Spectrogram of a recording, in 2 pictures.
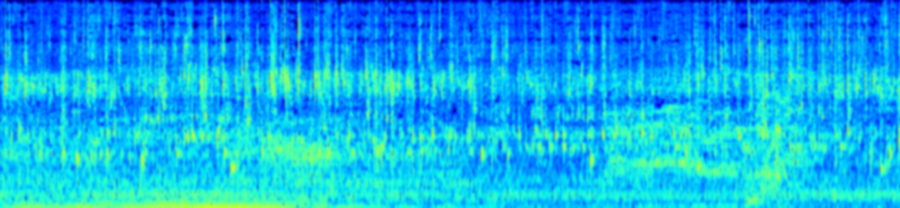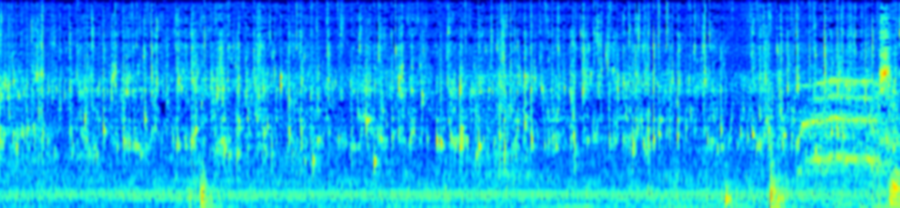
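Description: Water trickling and splashing in a small turtle tank, with scattered small knocks and splashes as a hand reaches into the water to catch a turtle; a steady low hum runs underneath.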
